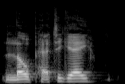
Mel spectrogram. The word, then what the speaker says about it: Lopetegui: you pronounce his name a bit weird, it's Lopetegui, the Spanish manager.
